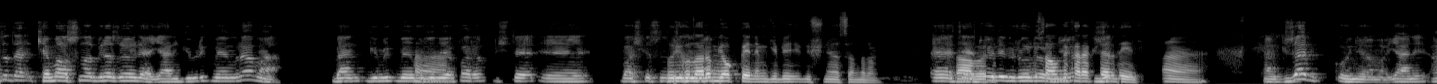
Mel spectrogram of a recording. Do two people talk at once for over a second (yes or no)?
yes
